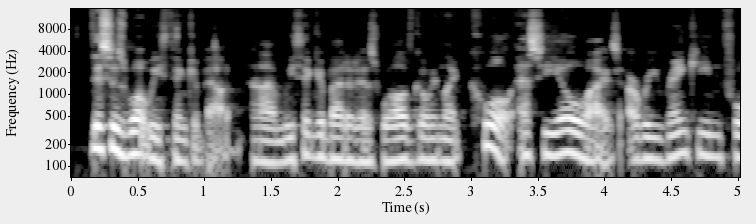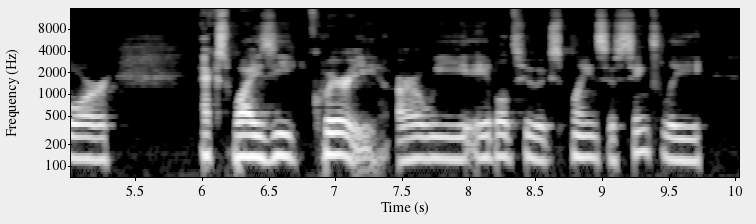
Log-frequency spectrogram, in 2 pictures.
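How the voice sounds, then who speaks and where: A man talks at a moderate pace and medium pitch. The background is quiet. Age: 30s. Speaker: tech entrepreneur and growth executive. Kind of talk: interview. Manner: casual, with many fillers.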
